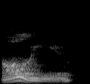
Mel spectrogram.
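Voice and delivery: smug, self-satisfied, smirking tone. Voicing a stranger who was asked why he follows them: smirking. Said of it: "smirks and he's like".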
